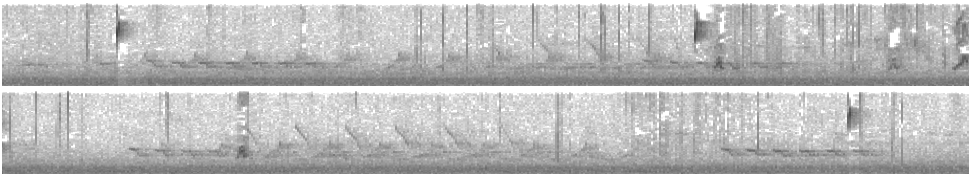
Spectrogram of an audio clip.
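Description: Wild birds calling over a steady outdoor background hiss. Several short trills of quickly repeated notes come a few seconds apart, and a few sharp, high, very short notes stand out above them.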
